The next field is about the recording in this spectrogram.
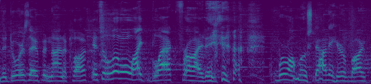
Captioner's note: chuckles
